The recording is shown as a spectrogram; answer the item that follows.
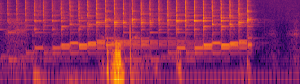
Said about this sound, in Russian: Это мой будильник напоминает, что пора. Пора идти на тренажер.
